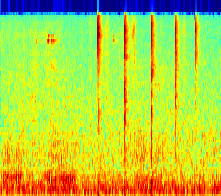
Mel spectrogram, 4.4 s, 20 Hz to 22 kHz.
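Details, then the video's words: Siamese cat indoors in low light, seeking attention, recorded on a Sony HDR-CX550V camcorder: a soft, low rumbling purr early on, then five sharp clicks like finger snaps at roughly half-second intervals over a steady background hum. "the Siamese Cat likes attention"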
